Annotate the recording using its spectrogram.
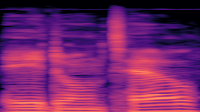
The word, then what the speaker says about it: Adonthell: Adontal, it's spelled A-D-O-N-T-H-E-L-L, but according to the fact, you can pronounce it any way you want, but some of the recommended suggestions are Adontal, and the H is silent in there.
